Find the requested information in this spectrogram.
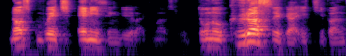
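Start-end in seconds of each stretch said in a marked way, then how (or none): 2.0-3.4 loud punch on "kurasu"; stress on kurasu. Shown as a demonstration. Teacher demonstrating emphasis on the class, stressed "kurasu". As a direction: lean hard on "kurasu" before ga. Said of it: "putting the emphasis once again on the class".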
